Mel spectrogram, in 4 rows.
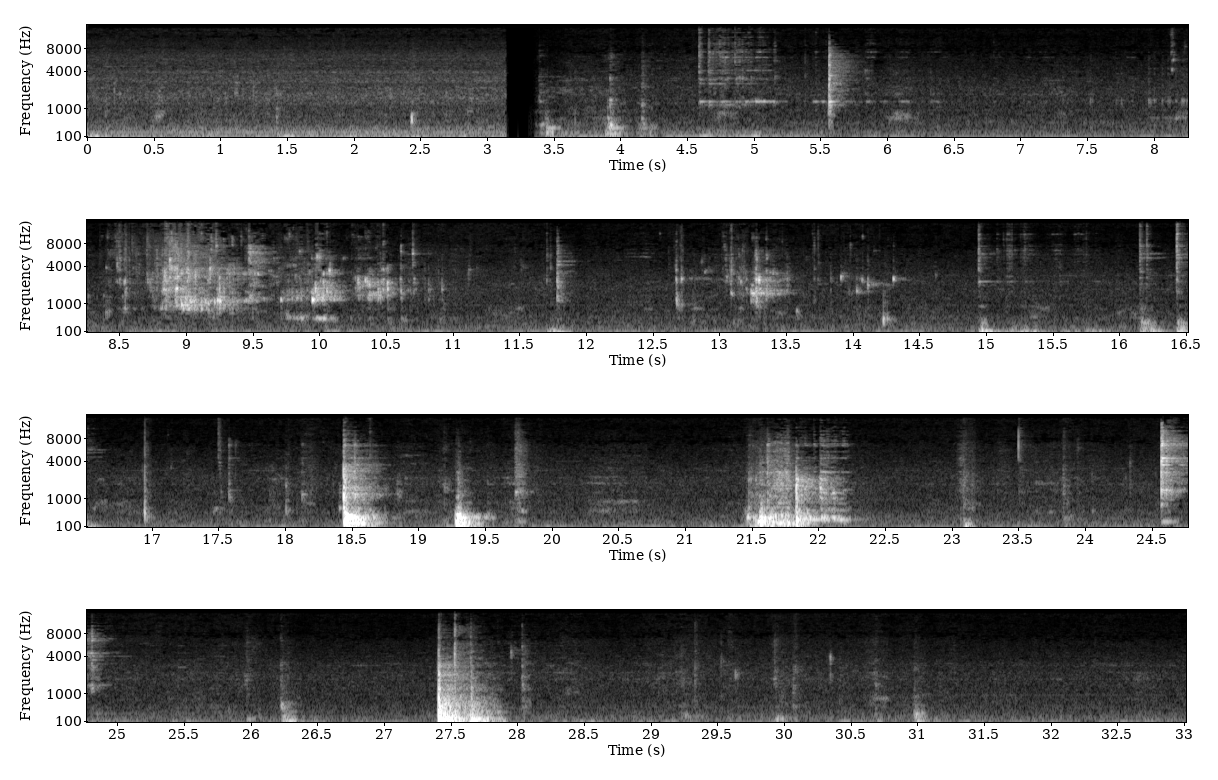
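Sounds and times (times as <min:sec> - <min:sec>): liquid pouring and dripping: 0:05.5 - 0:16.6.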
